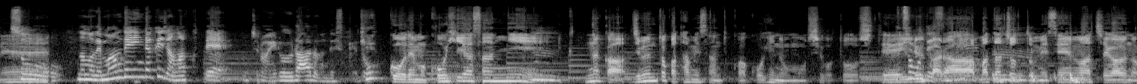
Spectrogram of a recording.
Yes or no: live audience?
no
